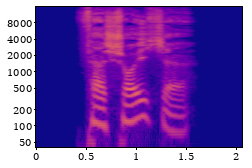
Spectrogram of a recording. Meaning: inflection of verscheuchen: 1. first-person singular present 2. first/third-person singular subjunctive I 3. singular imperative
- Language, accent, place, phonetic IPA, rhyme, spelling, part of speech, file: German, Germany, Berlin, [fɛɐ̯ˈʃɔɪ̯çə], -ɔɪ̯çə, verscheuche, verb, De-verscheuche.ogg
